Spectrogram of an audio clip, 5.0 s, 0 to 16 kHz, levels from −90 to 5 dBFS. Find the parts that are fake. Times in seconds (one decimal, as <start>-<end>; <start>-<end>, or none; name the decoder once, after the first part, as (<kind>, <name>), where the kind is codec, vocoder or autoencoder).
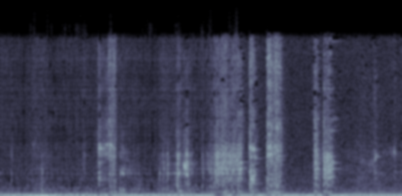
0.0-3.0 (vocoder, BigVGAN v2)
